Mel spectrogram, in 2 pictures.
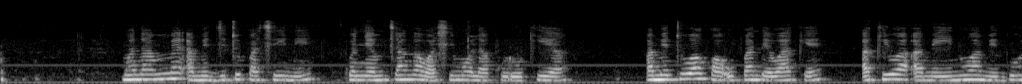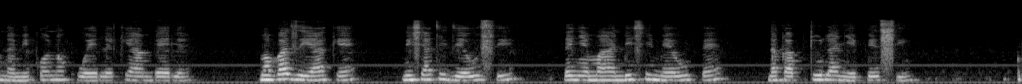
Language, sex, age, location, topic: Swahili, female, 18-24, Kisii, education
